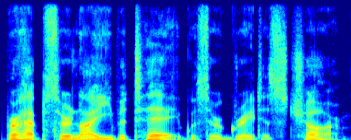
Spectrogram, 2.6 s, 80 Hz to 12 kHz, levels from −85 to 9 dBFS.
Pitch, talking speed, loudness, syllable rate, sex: 90 Hz, 160 wpm, -21 LUFS, 4.5 syllables/s, male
